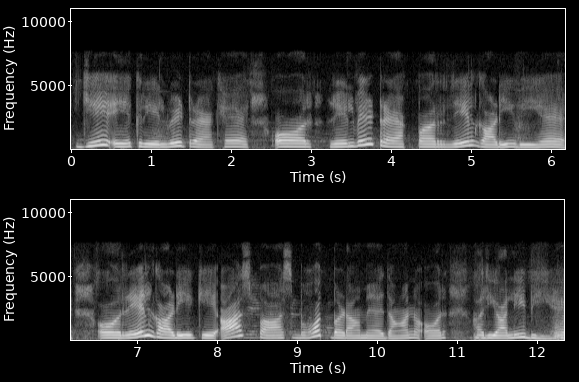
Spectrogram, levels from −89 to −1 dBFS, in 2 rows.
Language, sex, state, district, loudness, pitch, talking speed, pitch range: Hindi, female, Uttar Pradesh, Muzaffarnagar, -21 LUFS, 215 Hz, 120 wpm, 205-235 Hz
